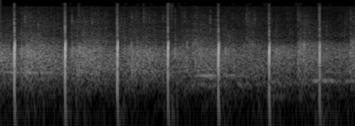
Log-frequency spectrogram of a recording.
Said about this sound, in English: let's give him a hand clap of praise, amen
